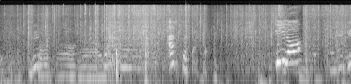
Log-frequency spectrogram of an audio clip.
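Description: Foil wrapping crinkles and tears.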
